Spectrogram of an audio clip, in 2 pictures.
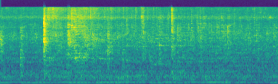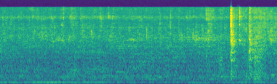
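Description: Pieces of raw sweet pumpkin are lifted out of hot frying oil, with a steady low sizzle and bubbling heard throughout and a few sharp scraping clinks of a utensil against the pan.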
